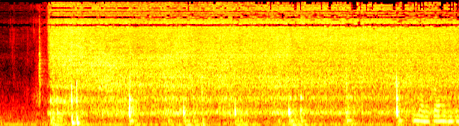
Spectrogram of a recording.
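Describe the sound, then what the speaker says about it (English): Ground turkey browns in a small amount of oil in a pan for a freeze-dried turkey pumpkin chili, giving a steady close sizzle and frying hiss. Occasional light scrapes and taps of a stirring utensil rise above it, with no talking. "I'm going to go ahead and just brown up this ground turkey"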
